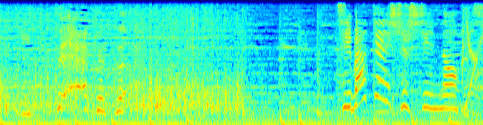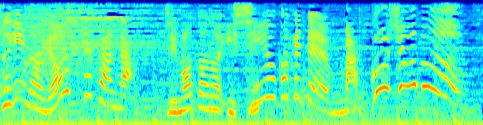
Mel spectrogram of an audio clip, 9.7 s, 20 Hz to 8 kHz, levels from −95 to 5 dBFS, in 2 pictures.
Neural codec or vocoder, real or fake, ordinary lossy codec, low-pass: none; real; none; 7.2 kHz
